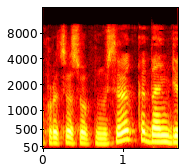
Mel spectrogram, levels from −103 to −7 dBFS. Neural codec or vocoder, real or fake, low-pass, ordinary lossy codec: autoencoder, 22.05 kHz, a latent of 192 numbers a frame, VITS, trained on one speaker; fake; 9.9 kHz; AAC, 48 kbps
